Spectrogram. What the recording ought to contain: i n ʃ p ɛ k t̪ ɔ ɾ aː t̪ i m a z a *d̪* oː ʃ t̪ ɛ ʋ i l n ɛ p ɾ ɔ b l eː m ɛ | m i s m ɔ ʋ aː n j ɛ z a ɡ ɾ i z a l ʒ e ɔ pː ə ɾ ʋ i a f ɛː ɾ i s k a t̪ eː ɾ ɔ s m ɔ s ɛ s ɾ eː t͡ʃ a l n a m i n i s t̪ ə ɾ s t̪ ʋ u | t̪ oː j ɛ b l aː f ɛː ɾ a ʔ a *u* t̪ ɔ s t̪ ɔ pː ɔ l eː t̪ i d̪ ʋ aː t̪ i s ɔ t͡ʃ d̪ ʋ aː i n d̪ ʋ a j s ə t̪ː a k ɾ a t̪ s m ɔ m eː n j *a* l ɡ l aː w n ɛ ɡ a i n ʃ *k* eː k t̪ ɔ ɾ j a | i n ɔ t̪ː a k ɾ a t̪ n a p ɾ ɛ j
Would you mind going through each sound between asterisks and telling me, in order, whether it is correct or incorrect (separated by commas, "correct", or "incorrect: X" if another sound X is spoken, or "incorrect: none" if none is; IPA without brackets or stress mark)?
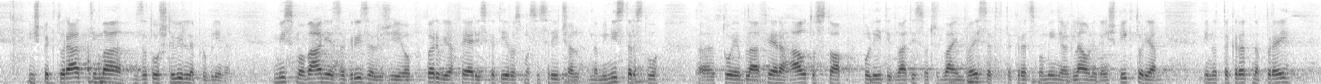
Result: incorrect: t̪, incorrect: w, correct, incorrect: p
